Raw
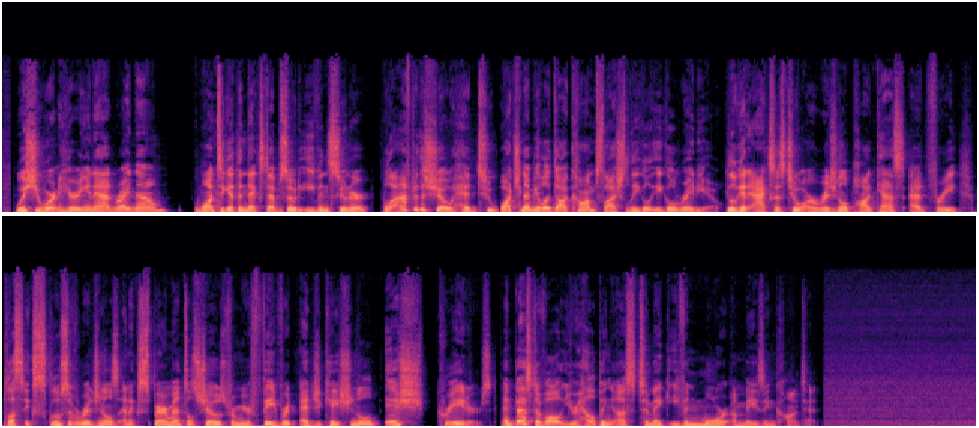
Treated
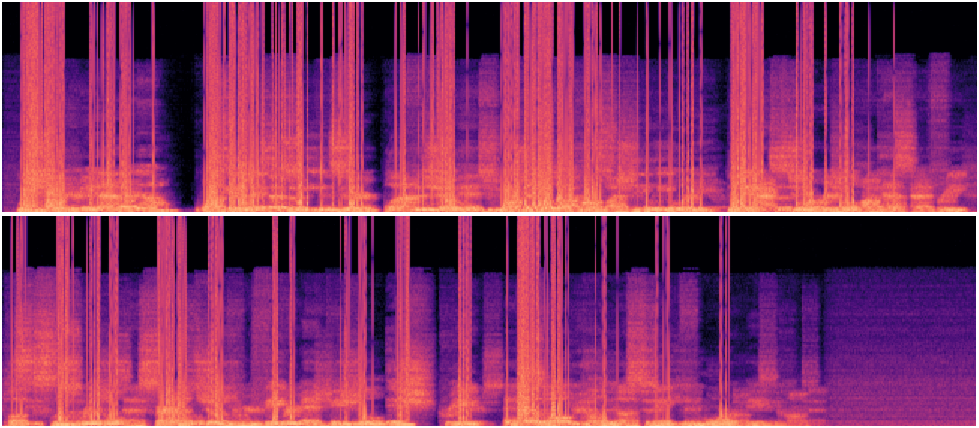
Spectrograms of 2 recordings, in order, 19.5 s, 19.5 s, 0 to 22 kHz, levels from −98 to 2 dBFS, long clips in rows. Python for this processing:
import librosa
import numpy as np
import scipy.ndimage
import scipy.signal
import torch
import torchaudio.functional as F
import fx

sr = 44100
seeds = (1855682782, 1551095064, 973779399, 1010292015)

y = fx.rev_gated(x, sr, seeds[0], gate_ms=160, shape='flat', drr_db=-7.0)
y = (np.mod(10.0 ** (7.5 / 20.0) * y + 1.0, 2.0) - 1.0) / 10.0 ** (7.5 / 20.0)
